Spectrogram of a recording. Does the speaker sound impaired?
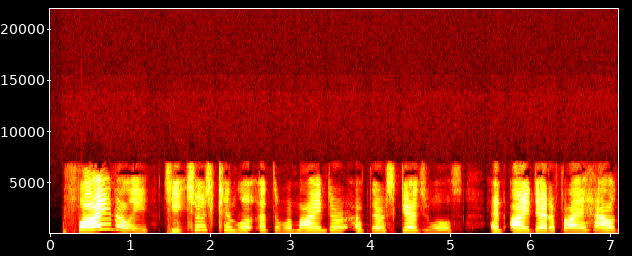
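Yes: hearing loss with cochlear implants; FM systems in elementary and high school, neck loop receiver about one school year in elementary.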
